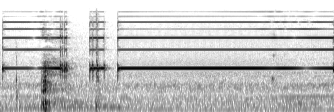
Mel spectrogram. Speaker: Oh, what's this? Oh. Okay, I can hear it beeping.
